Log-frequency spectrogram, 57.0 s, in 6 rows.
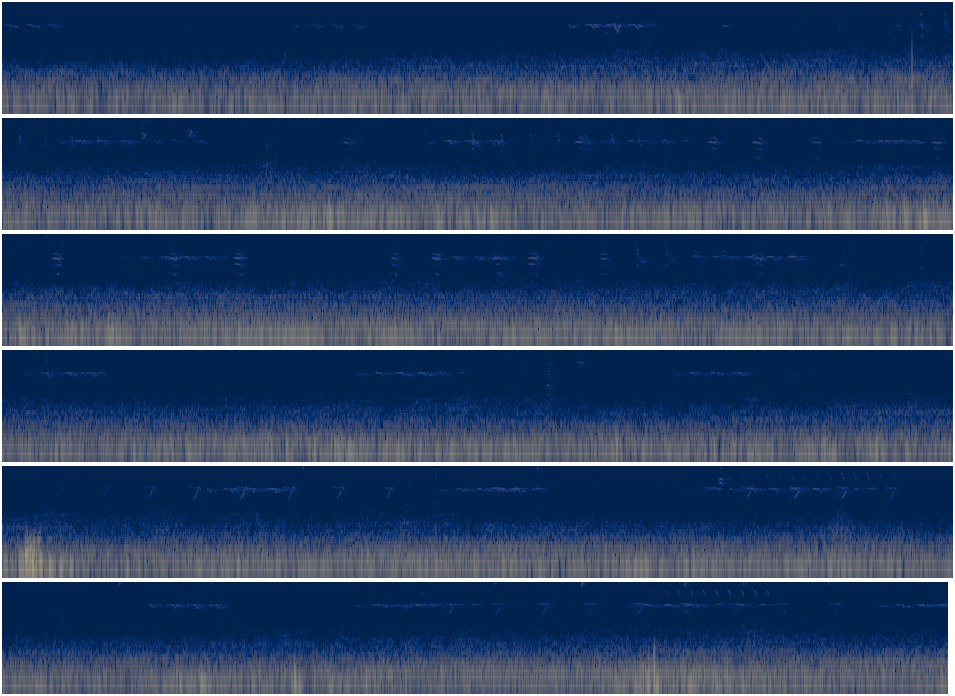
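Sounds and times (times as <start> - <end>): steady low rumble: 16.6 - 56.6
bird chirps: 35.2 - 47.2, 51.0 - 57.0.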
